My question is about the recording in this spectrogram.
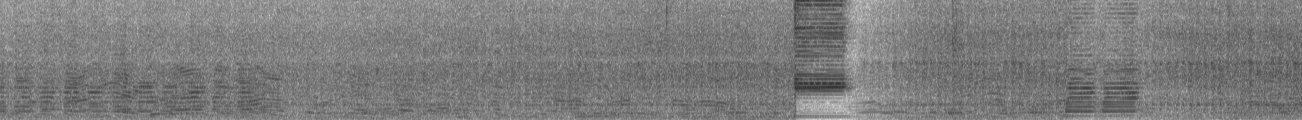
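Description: Car horn sounding in short toots, about four seconds in and again briefly just before the end, over a crowd of men talking.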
